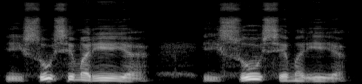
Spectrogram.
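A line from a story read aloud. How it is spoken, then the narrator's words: Faint moan, barely moving lips. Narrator (Russian): тихо простонал, едва шевеля посинелыми устами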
